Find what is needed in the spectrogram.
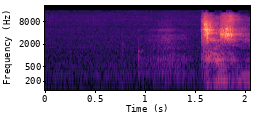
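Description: A short pause with quiet room tone. About one and a half seconds in, a man's voice comes back loudly on the microphone with a sharp, hissy onset.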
